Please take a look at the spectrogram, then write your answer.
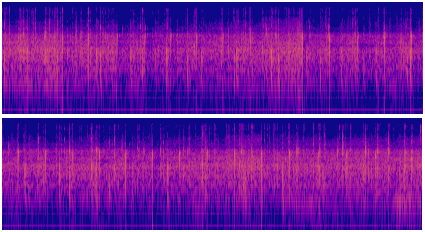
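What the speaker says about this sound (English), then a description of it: "give them a round of applause as they come up" Applause at a sustainability conference as young presenters come up onto the stage, a crisp patter of many hands clapping steadily, moderately quiet and continuous throughout.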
